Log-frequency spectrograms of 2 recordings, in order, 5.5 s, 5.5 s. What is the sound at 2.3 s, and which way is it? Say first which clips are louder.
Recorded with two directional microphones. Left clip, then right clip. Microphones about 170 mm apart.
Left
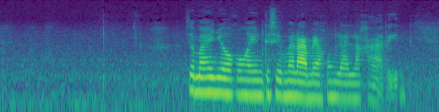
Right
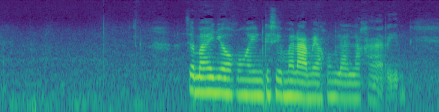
A woman's voice: even; 20° left (ahead or behind).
